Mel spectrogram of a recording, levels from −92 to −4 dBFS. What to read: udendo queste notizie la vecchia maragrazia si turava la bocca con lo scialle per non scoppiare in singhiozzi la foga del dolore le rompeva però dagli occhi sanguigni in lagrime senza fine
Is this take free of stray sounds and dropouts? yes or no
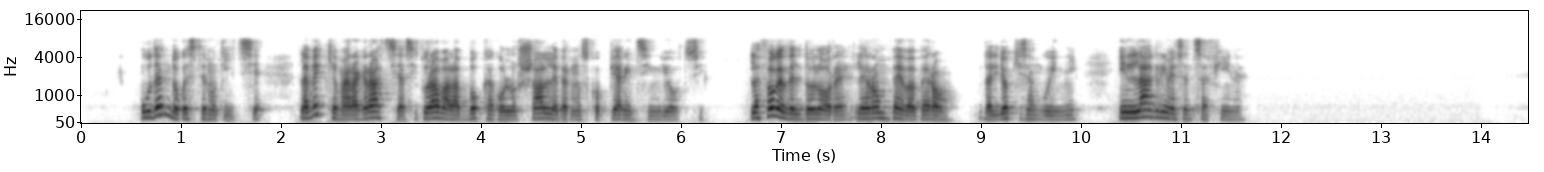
yes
